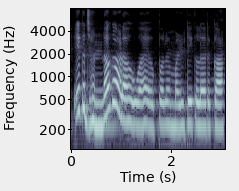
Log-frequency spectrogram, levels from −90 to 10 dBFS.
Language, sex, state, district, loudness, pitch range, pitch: Hindi, female, Jharkhand, Garhwa, -15 LUFS, 220-255 Hz, 230 Hz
